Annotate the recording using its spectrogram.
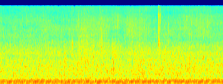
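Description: A boat's motor running steadily low, under a steady hiss of wind and water.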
